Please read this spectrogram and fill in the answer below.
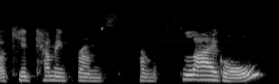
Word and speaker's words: Sligo: kid coming from from sligo which they of course with the diphthong pronounced lego uh the west of ireland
